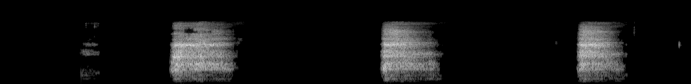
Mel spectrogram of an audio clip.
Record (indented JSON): {
  "exhalation_length": "6.9 s",
  "exhalation_amplitude": 30563,
  "exhalation_signal_mean_std_ratio": 0.35,
  "survey_phase": "beta (2021-08-13 to 2022-03-07)",
  "age": "45-64",
  "gender": "Female",
  "wearing_mask": "No",
  "symptom_none": true,
  "symptom_onset": "12 days",
  "smoker_status": "Never smoked",
  "respiratory_condition_asthma": false,
  "respiratory_condition_other": false,
  "recruitment_source": "REACT",
  "submission_delay": "2 days",
  "covid_test_result": "Negative",
  "covid_test_method": "RT-qPCR"
}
